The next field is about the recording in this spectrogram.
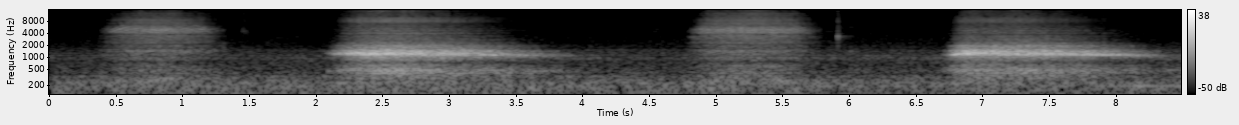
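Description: Slow, deep breathing paced for a meditation exercise: two full cycles, each a short airy inhale followed by a longer, louder, breathy exhale, with quiet pauses between and no talking.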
